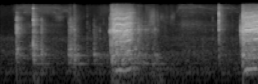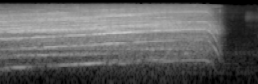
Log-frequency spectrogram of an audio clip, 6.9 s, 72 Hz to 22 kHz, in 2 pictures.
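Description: A Parkside PSBSAP 20-Li cordless drill bores a 12 mm hole, a few short taps and bursts before a loud sustained whine of about three seconds whose pitch slowly drops under load, then cuts off.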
